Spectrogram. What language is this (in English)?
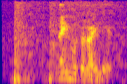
Dhatki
